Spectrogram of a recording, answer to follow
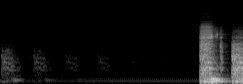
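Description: Electric guitar played through the Devil's Triad pedal's delay: the repeats of a just-played note echo back several times at even spacing and fade away within about a second, with the feedback turned up for more repetitions.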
